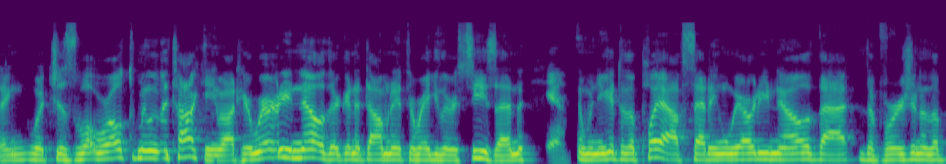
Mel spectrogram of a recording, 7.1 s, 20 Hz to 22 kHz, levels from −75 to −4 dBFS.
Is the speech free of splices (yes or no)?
yes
